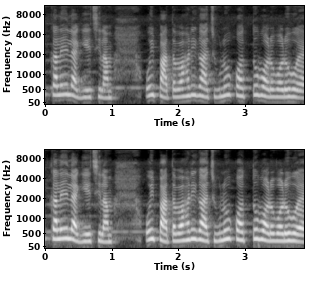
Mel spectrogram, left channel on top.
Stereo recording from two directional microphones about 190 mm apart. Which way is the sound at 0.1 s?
15° right (ahead or behind).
